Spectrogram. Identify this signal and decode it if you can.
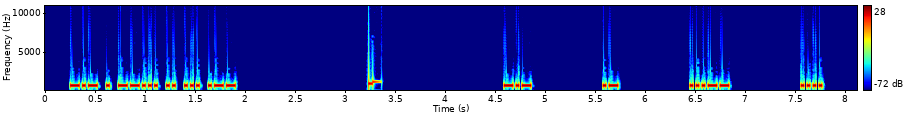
Morse code, heard as a keyed tone, about 40 wpm, spaced as for 20 wpm, 700 Hz. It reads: KE7ISW KA3H
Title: USA Call Signs - 6 Characters - 8x Character Spacing - 40wpm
